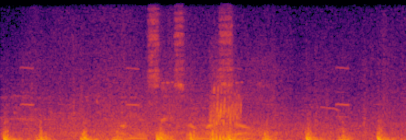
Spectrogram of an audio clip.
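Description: A large beast growls nearby.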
